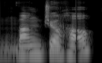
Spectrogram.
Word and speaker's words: Bong Joon-ho: Memories of a Murder, which is a 2003 film, South Korean film by Bong Joon-ho, something like that. I'm butchering it. – Directed by Bong Joon-ho.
